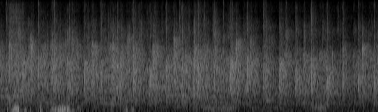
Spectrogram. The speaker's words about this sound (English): One more time, can you applaud the Lord for his goodness?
